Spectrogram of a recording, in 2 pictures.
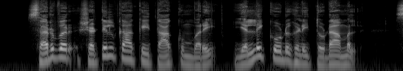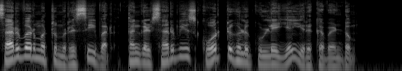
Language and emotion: Tamil, neutral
